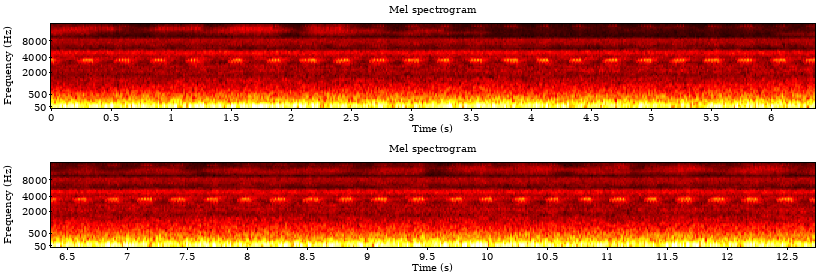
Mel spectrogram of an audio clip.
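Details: A grass insect keeps up a regular, high-pitched pulsing chirp, close to three beats a second, never stopping, beneath which a continuous low rumbling noise dominates.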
